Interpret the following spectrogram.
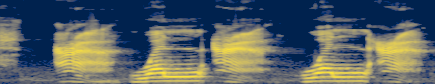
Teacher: Maka sedikit alirkan wal. Kemudian ada huruf ain keluar dari tenggorokan bagian tengah.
